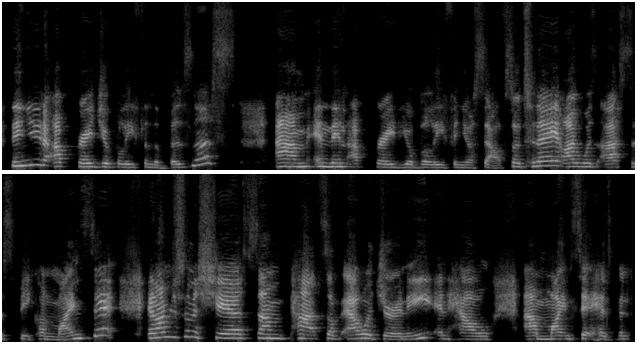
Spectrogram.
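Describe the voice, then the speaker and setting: A woman's voice: on the high side, sharp tone. A woman in her thirties, from Tonga, giving an earnest, emotional talk from home over a video call, with many fillers and restarts. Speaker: business speaker. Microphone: computer mic on a video call.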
